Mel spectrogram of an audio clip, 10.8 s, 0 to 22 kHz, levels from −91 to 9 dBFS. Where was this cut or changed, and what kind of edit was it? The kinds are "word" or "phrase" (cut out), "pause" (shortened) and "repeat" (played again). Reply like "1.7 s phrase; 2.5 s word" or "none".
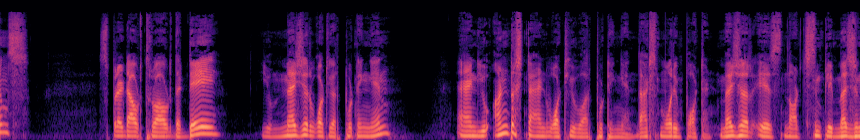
none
